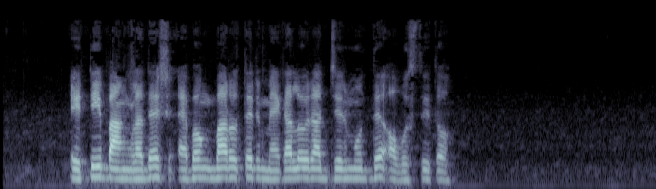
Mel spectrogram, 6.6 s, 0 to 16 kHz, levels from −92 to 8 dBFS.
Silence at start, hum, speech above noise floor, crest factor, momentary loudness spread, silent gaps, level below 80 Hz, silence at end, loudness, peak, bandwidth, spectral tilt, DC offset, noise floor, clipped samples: 0.7 s; none; 42 dB; 22 dB; 13 LU; none; -58 dBFS; 2.05 s; -21 LUFS; 0 dBFS; 11.5 kHz; -6.5 dB/octave; under 0.1%; -63 dBFS; under 0.1%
